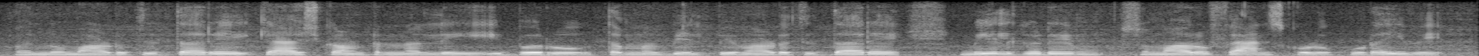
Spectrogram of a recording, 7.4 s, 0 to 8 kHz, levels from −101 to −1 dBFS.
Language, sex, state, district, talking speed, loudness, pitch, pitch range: Kannada, female, Karnataka, Bidar, 130 wpm, -17 LUFS, 185 Hz, 180-195 Hz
